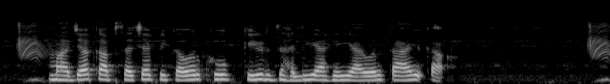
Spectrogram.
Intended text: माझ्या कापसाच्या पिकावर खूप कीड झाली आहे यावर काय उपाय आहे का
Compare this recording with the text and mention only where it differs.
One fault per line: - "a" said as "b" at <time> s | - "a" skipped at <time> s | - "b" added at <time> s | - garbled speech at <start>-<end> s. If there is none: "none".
- "उपाय आहे" skipped at 4.2 s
